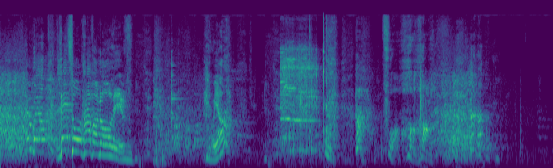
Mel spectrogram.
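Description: A middle-aged man shouts with animation close by.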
